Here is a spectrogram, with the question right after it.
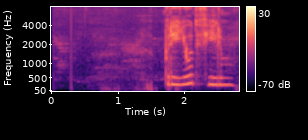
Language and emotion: Russian, neutral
